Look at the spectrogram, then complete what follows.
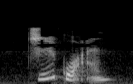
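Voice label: "只管", Mandarin; chinese-flashcards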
